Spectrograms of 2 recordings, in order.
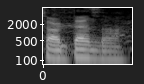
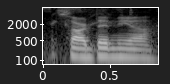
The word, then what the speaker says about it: Sardinia: I think it's pronounced Sardenna in Italian. Yes. Sardinia in English.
